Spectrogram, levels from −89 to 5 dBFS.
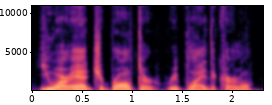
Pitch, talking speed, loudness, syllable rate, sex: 105 Hz, 180 wpm, -16 LUFS, 6.3 syllables/s, male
